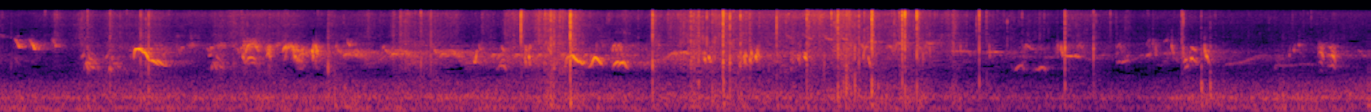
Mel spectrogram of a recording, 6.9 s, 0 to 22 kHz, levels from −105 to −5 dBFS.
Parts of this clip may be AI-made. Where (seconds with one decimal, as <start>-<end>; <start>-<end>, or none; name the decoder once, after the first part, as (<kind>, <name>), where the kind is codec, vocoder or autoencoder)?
3.1-4.2 (vocoder, BigVGAN v2); 4.7-6.4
